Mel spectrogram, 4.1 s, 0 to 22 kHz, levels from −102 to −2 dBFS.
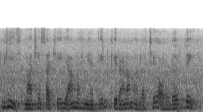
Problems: constant background noise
